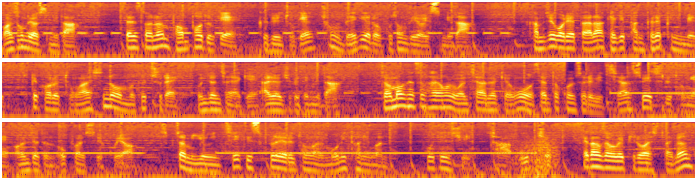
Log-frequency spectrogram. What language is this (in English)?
Korean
